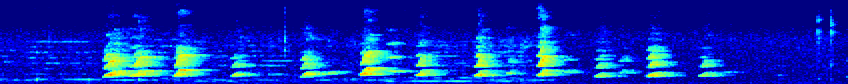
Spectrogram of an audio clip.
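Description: A dog barking in a quick series of short, high-pitched yaps, about two a second, starting about a second in and stopping near the end, over faint music from a computer's speakers.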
